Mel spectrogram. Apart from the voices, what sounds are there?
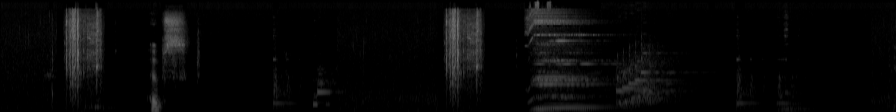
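camera shutter from a video game (Zelda: Tears of the Kingdom)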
